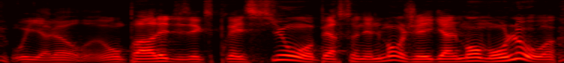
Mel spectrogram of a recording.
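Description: A man's voice: medium pitch, animated, a little fast, pitched below the performer's own voice, close to an everyday voice. A man voicing the Quebec accent as an offended character, speaking with a Quebec French accent. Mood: aggrieved.

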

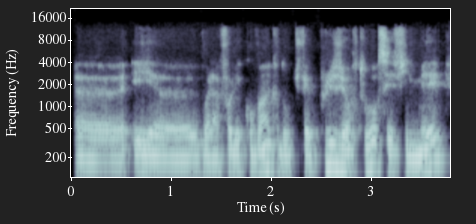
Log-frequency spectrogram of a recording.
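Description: A man's voice: lowish voice, expressive, normal speed, dark tone, a little hiss or hum. A man, an actor, chatting casually in an interview over a video call, joking with mock-serious tall tales. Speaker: actor guest.

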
